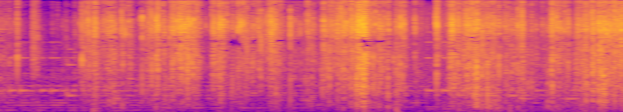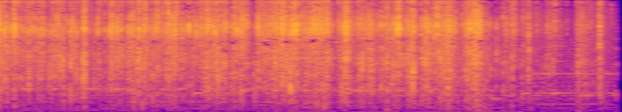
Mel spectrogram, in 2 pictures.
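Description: Thin clear plastic packaging bag crinkling and rustling as it is pulled and handled by hand. Background music plays underneath, with a bass line coming in about three seconds in.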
